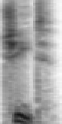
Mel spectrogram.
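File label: "cheat", British English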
